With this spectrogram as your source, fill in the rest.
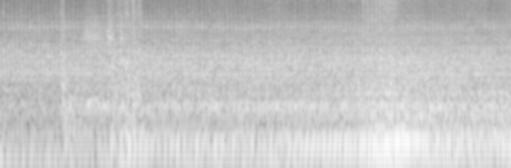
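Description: An engine rumbles low and steady through an exhaust pipe, growing louder.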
